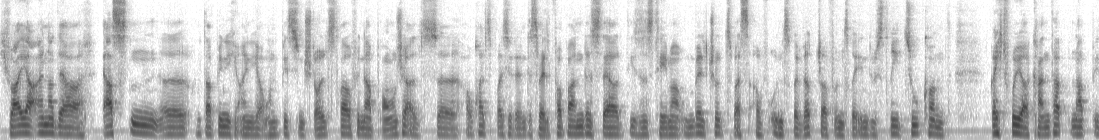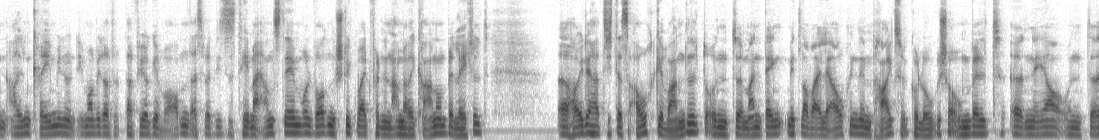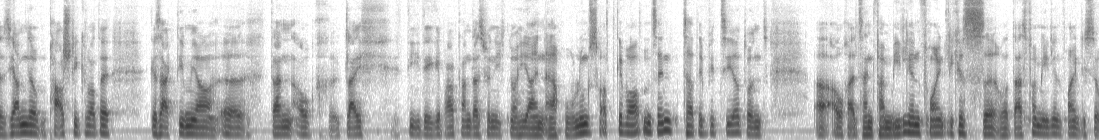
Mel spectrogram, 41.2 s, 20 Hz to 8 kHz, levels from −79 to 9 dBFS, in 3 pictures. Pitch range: 100-120 Hz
